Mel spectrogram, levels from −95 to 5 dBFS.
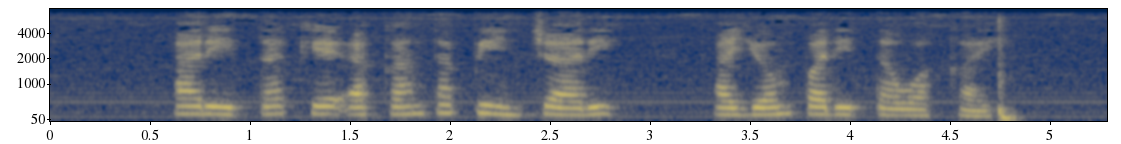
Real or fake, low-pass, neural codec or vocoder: real; 7.2 kHz; none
